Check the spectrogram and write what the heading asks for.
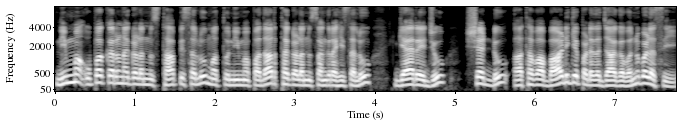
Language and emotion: Kannada, neutral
